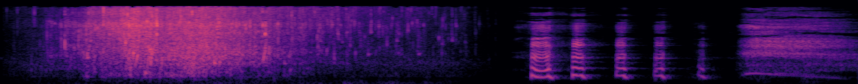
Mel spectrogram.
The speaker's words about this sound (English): Oh, well, again, the splash feels a little dicey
